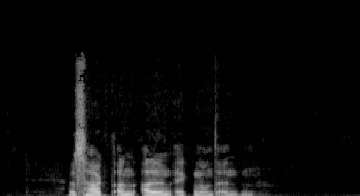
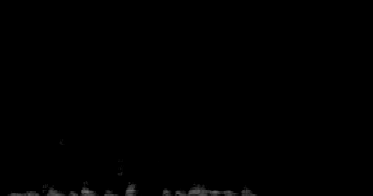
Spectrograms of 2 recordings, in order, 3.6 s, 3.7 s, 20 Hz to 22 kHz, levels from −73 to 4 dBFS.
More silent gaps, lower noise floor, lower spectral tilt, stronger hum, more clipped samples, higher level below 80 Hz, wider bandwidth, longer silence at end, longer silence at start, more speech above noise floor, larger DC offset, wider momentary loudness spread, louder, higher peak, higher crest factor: neither; second, -62 dBFS vs -80 dBFS; second, -4.5 dB/octave vs -6.5 dB/octave; neither; neither; first, -40 dBFS vs -82 dBFS; first, 16.5 kHz vs 11 kHz; about the same, 1.05 s vs 0.95 s; first, 0.7 s vs 0.05 s; first, 43 dB vs 26 dB; neither; first, 13 LU vs 9 LU; first, -20 LUFS vs -55 LUFS; first, -2 dBFS vs -38 dBFS; about the same, 20 dB vs 20 dB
